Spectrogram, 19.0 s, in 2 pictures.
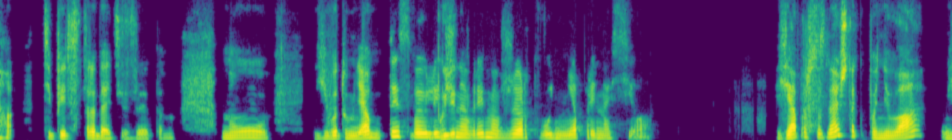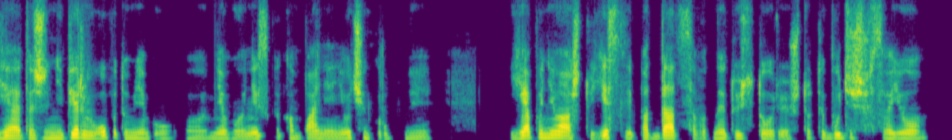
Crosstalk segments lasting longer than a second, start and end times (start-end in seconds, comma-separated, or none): none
